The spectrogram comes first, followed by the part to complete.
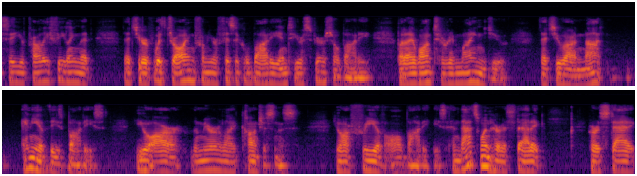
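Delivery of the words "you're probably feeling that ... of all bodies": whispering, lower. Retelling words whispered into her ear as she died: retelling a whisper. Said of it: "I'm whispering in her ear".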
